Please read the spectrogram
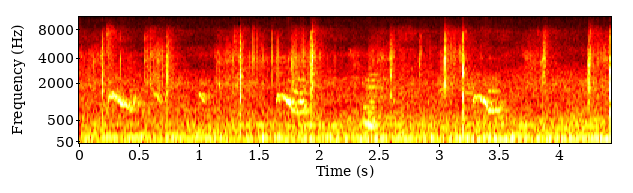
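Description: A bird calling faintly three times, each a short falling call, with scattered light clicks in between.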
